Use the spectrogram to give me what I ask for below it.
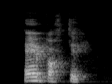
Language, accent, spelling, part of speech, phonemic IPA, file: French, Canada, importé, verb, /ɛ̃.pɔʁ.te/, LL-Q150 (fra)-importé.wav
- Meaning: past participle of importer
